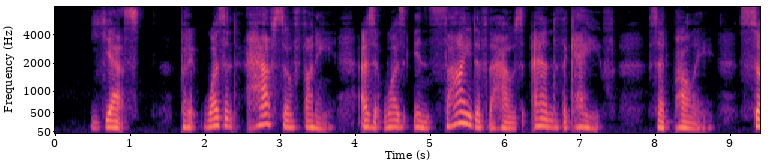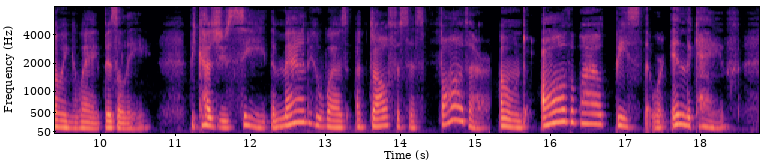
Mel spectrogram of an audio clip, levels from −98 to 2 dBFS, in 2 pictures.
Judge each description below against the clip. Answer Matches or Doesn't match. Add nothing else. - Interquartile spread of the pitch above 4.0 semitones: Matches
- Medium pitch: Matches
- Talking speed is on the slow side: Matches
